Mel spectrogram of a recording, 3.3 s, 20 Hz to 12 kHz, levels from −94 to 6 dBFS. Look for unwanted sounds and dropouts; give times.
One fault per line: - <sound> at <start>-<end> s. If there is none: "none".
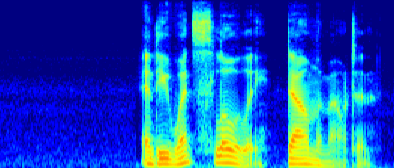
none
